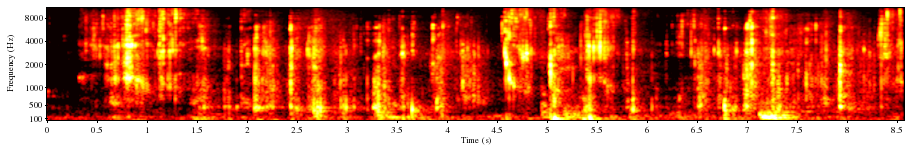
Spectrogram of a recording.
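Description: Biting into and chewing a fried cheese ball: repeated crisp crunches of the crust, over and over, mixed with chewing.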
